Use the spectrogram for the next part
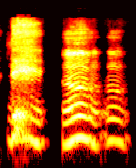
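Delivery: loud tearful "응"; imitating a sobbing toddler. 울던 아이가 선생님에게 울먹이며 대답하듯. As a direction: sob out the 응 like a small boy. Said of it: "반말하듯이 저한테".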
